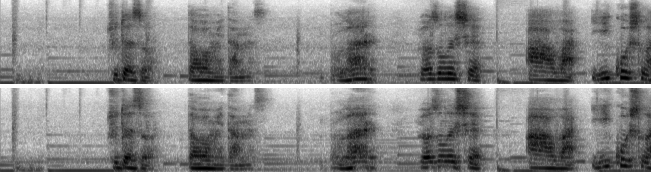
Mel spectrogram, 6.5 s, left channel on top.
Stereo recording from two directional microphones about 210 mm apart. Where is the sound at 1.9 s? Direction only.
30° left (ahead or behind).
